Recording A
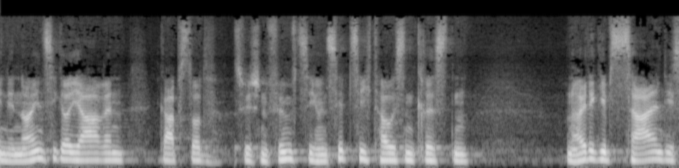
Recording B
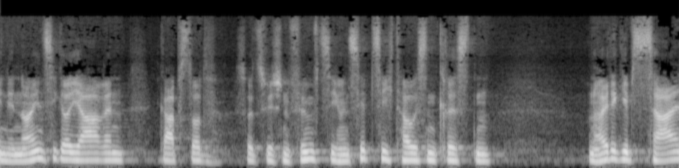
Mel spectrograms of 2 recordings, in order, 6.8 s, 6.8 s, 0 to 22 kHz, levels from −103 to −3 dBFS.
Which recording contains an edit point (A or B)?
A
